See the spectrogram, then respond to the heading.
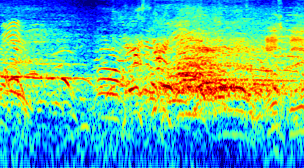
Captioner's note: crowd roars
